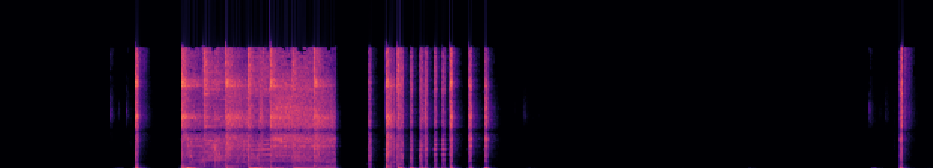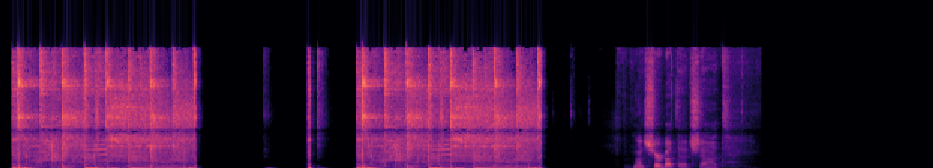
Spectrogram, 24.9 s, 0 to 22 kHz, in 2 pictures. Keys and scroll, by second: 1.5 a, 1.8 space, 4.2 space, 7.0 s, 11.6 a, 12.0 space, 14.7 space, 14.9 a, 15.9 ,, 16.7 space, 19.4 space, 19.8 h, 20.1 a.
